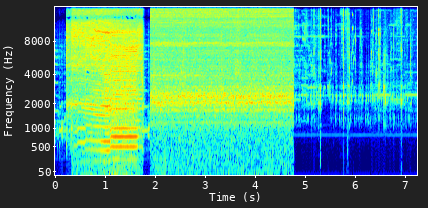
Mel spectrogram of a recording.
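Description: Power tools at work in turn: a jigsaw cutting briefly with its motor pitch stepping, then a drill boring pocket holes with a steady hiss for about three seconds, then a cordless drill/driver driving screws with scattered clicks.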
